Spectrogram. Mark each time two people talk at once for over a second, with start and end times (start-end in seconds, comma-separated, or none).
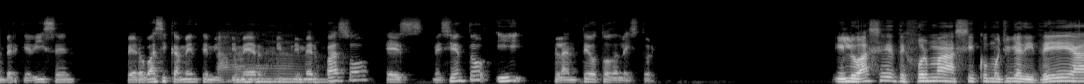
2.1-3.4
